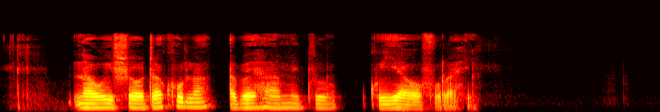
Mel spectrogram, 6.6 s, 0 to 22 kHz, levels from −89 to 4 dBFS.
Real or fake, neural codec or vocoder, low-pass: real; none; 7.2 kHz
